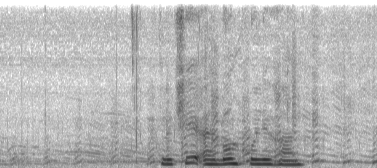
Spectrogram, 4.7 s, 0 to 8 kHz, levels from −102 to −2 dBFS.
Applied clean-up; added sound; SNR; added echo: none; Crowd / Race car, auto racing / Accelerating, revving, vroom; 14 dB; none.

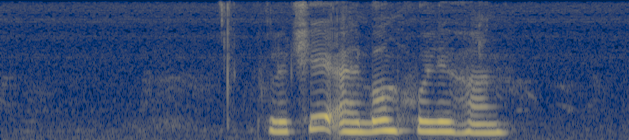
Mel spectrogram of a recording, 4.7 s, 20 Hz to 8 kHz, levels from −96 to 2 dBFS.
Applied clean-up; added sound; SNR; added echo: none; none; none; none.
